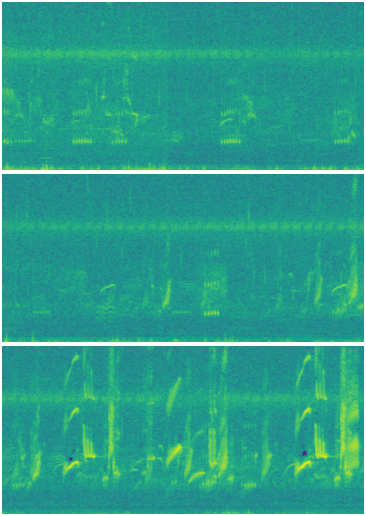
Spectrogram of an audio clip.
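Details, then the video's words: Lesser whistling duck in Manikganj: short whistled notes repeat about once a second, then a burst of higher, sharper chirping calls near the end, over heavy low rumbling background noise. "Lesser-whistling Duck in Manikganj"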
